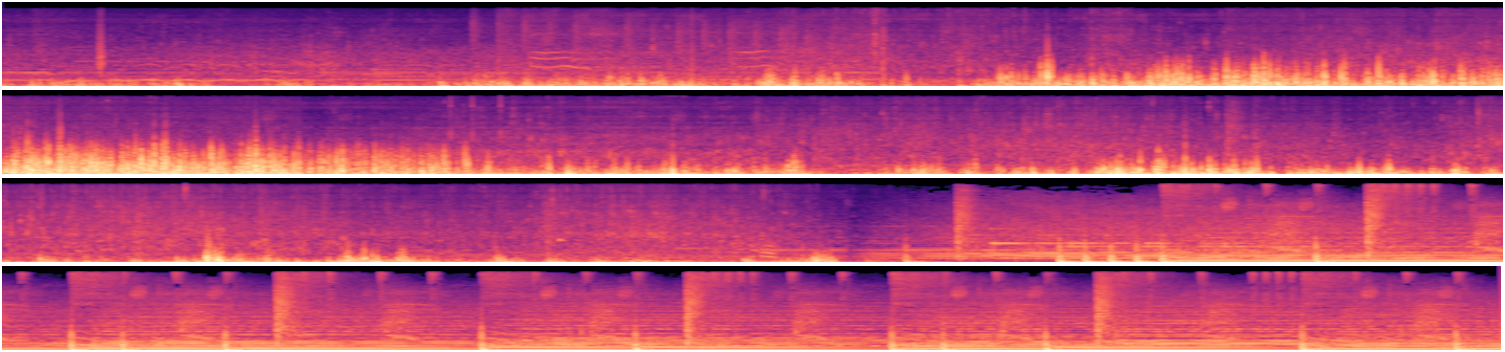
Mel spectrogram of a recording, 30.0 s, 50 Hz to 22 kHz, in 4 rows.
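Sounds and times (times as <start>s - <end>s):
wind buffeting microphone: 0.0s - 20.9s.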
